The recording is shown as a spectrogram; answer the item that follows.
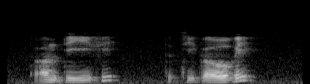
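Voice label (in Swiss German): "andivi", Alsatian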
